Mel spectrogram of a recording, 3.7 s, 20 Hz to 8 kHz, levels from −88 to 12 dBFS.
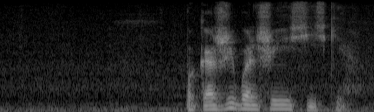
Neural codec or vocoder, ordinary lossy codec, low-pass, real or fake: none; none; none; real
